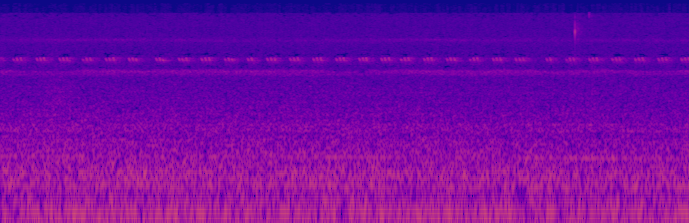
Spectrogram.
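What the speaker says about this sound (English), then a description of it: "you might notice the sound of crickets, the occasional gecko, perhaps a bird song here and there" Crickets chirp at night in a quiet, faint, evenly pulsing trill that repeats steadily throughout over a soft background hiss.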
